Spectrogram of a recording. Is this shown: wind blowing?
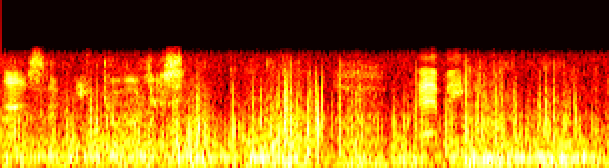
yes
